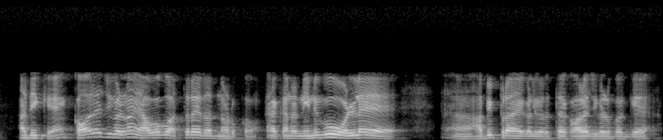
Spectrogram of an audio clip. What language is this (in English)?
Kannada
